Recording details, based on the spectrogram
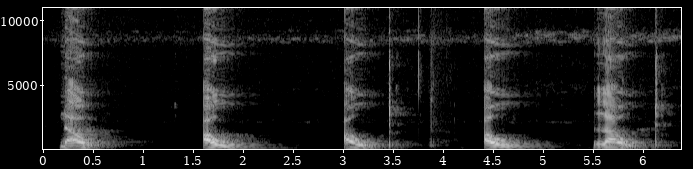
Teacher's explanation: Next sound ow, now, ow out, ow loud. Start as a and moves to u like a put.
